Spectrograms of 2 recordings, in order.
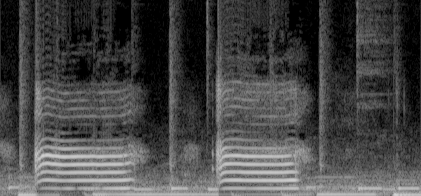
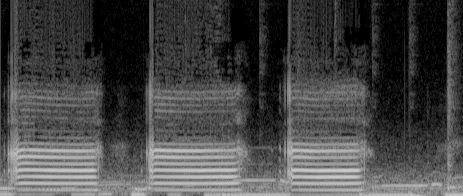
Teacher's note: saat kita mengucapkan huruf A itu lidah kita akan berada di tengah dan juga di bawah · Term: vokal rendah tengah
